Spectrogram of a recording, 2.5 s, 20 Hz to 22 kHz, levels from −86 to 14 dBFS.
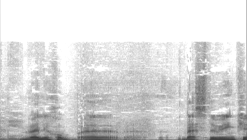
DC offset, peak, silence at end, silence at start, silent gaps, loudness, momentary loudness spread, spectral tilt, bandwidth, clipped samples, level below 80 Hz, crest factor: under 0.1%; 0 dBFS; 0 s; 0 s; none; -16 LUFS; 20 LU; -6 dB/octave; 15 kHz; under 0.1%; -30 dBFS; 16 dB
